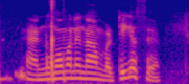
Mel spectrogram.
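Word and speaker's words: Nummer: উচ্চারণ হবে না আর উচ্চারণ হবে না কে বলল সে কিন্তু সঠিক বলছে আর উচ্চারণ হবে না তখন হবে মানে নুমা মানে নাম্বার ঠিক আছে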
